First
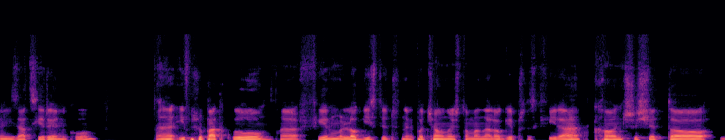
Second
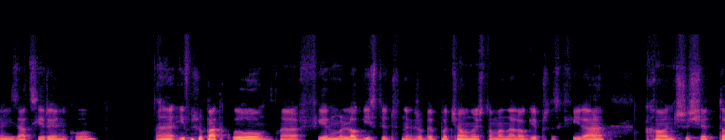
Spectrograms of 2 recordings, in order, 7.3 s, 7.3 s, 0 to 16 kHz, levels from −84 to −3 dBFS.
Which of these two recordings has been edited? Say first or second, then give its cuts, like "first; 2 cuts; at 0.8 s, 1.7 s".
first; 2 cuts; at 4.1 s, 5.9 s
